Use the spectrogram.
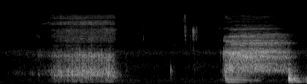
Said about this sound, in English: Don't worry, that's just because I'm sipping on some tea.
